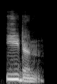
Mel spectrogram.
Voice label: "Eden", Indian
